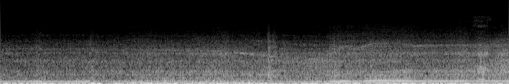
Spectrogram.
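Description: A BMW K1200LT touring motorcycle runs under way, its engine a continuous loud hum with a rising pitch shift near the end as the gear changes, heavy wind and road rumble mixed in.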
